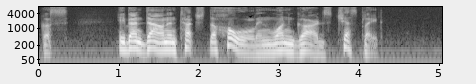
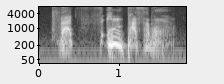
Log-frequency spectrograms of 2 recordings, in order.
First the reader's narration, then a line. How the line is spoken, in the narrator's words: snapped Bossk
